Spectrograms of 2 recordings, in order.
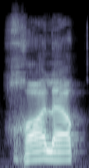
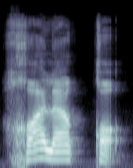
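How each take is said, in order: First: The final q is faint, with no bounce. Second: The final q is released with an audible bounce. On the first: The speaker calls it wrong. "The mistake sounds like this" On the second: The speaker calls it right. "you must apply qalqala to make sure that it is audible"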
